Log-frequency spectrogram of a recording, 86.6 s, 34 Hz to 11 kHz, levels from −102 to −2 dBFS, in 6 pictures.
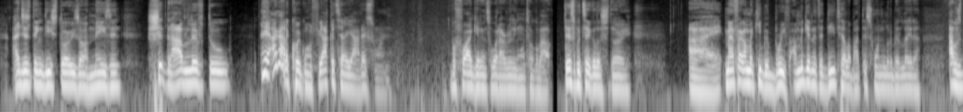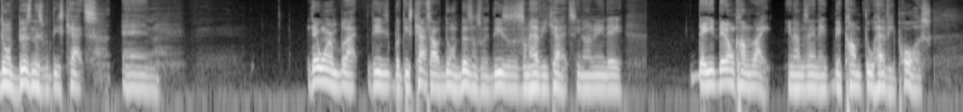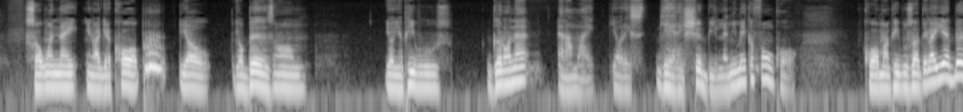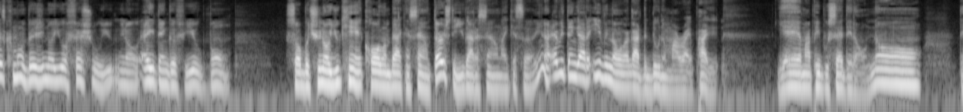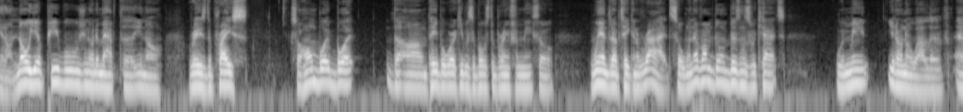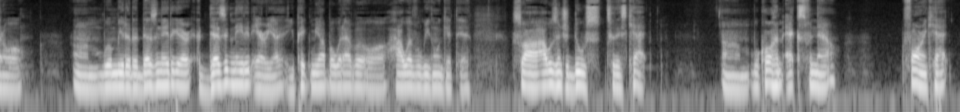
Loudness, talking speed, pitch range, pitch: -20 LUFS, 210 wpm, 110-140 Hz, 125 Hz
